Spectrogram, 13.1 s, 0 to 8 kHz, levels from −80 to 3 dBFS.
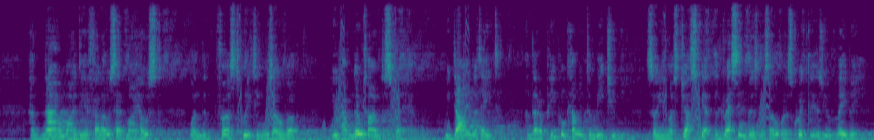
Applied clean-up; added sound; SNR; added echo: none; Scratching (performance technique); 16 dB; reverberation time 2.3 s.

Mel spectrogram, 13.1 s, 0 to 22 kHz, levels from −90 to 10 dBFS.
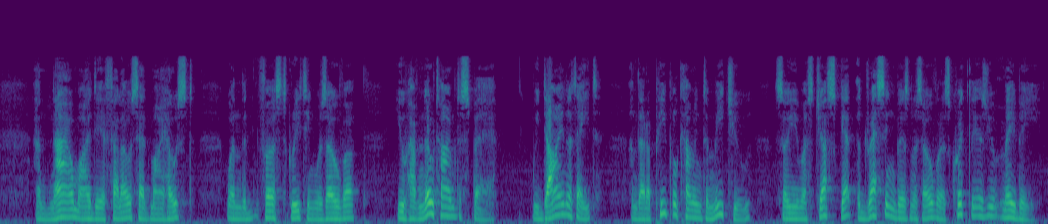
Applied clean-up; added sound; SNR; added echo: none; none; none; none.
